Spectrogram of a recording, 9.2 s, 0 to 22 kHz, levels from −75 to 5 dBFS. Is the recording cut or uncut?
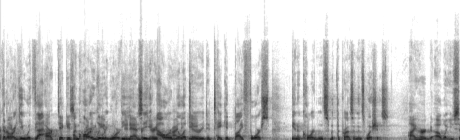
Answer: cut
